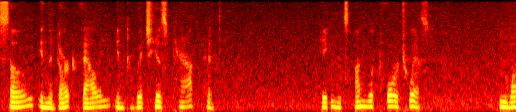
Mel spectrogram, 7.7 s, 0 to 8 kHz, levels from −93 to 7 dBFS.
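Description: Throughout the clip, a noise suppressor pulls steady background down by about 18 dB frame by frame. From 1.63 to 2.06 s, and again from 2.59 to 2.71 s, the speech is cut by the noise suppressor: it mistakes quiet stretches of speech for noise and drops them by about 18 and 17 dB, so roughly 150 ms and 100 ms of speech in those spans sound swallowed and faint. At 3.29 s the sound stops dead in mid-flow for 1.48 s, a playback stall likely caused by the player running out of data or its thread being blocked, and it resumes at 4.79 s. From 4.79 s to the end, a time-compressed catch-up trims the backlog by cutting and cross-fading small slices, so the speech runs about 1.15 times faster at unchanged pitch. Across all of this the call microphone processing leaves nothing above 8 kHz, and room noise sits about 18 dB under the speech.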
